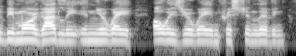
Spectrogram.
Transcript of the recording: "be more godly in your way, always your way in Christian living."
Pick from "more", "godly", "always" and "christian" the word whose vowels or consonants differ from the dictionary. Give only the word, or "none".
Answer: none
